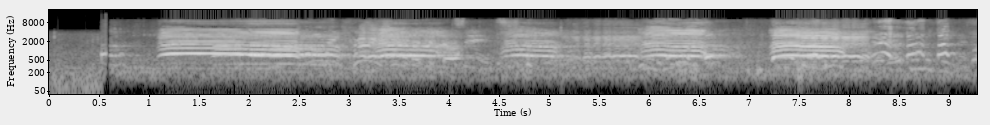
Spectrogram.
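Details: A goat screams over and over like a person yelling. There are five wavering, harmonic-rich cries, each about a second long, with short pauses between them and a faint low murmur of background sound.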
